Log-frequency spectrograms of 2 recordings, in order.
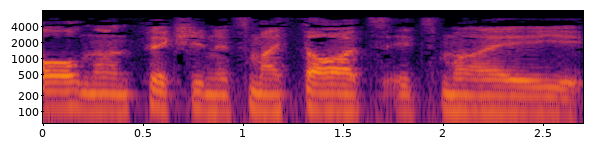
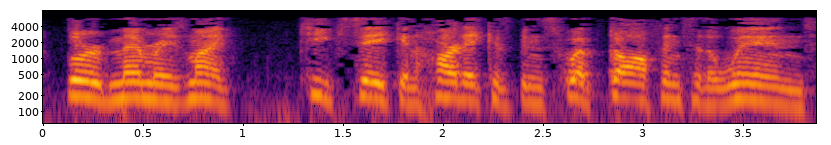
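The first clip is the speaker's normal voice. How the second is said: louder, higher menacing recitation; growing outlaw swagger, louder; cowboy poetry; 9 semitones higher, 13 dB louder than usual. Acted. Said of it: "This is called Psycho Killer Cowboy Poem".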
